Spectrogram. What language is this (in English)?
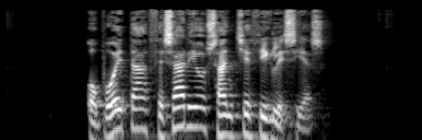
Galician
